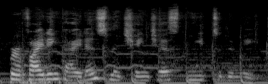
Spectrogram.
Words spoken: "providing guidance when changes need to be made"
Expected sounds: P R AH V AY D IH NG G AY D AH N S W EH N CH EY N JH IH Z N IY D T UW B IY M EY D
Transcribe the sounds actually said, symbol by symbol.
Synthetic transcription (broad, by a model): P R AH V AY D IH NG G AY D AH N S W EH N CH EY N JH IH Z N IY D T UW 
